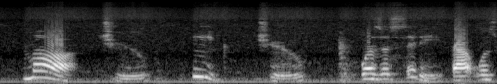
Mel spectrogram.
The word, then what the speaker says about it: Machu Picchu: was a royal estate machu picchu pronounced ma to peak to was a city that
